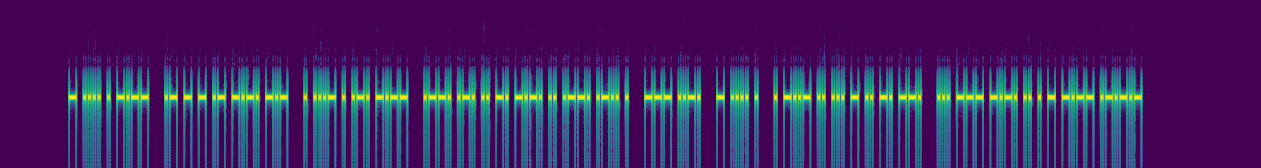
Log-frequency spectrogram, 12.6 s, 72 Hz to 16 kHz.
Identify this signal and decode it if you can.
Morse code, heard as a keyed tone, about 50 wpm, 700 Hz. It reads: THEY ATTACK EVERY PRINCIPLE OF THE EXISTING SOCIETY.
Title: Sentences from Top 1500 Words 50wpm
